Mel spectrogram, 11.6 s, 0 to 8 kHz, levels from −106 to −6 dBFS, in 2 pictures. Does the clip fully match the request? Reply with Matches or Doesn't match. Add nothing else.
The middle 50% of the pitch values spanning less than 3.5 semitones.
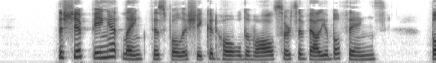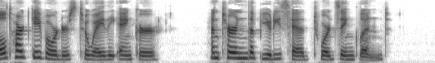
Doesn't match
